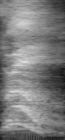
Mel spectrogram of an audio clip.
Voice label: Attack Normal Soldier Female, Battle Barks; Dialog; Sinecure

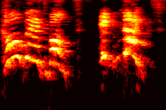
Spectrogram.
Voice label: Attack Heavy Tech, Soldier Female, Battle; Dialog; Barks; Sinecure

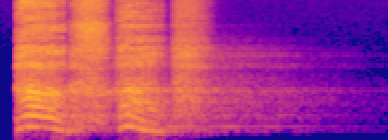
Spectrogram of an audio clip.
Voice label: Operator Voice; Operator Mission; Generic Land

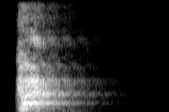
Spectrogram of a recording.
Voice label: Abil Jump, en; Warframe; New War; Teshin

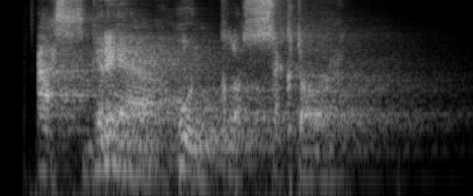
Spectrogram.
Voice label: Patrol Grineer Male, Barks, Battle

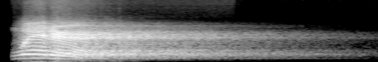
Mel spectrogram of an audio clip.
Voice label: Arcade Voices

